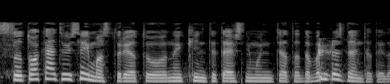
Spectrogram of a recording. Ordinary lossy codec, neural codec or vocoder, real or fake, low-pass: MP3, 32 kbps; none; real; 7.2 kHz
